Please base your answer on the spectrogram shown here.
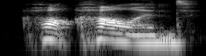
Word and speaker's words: Haaland: Erling Haaland? Haaland.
